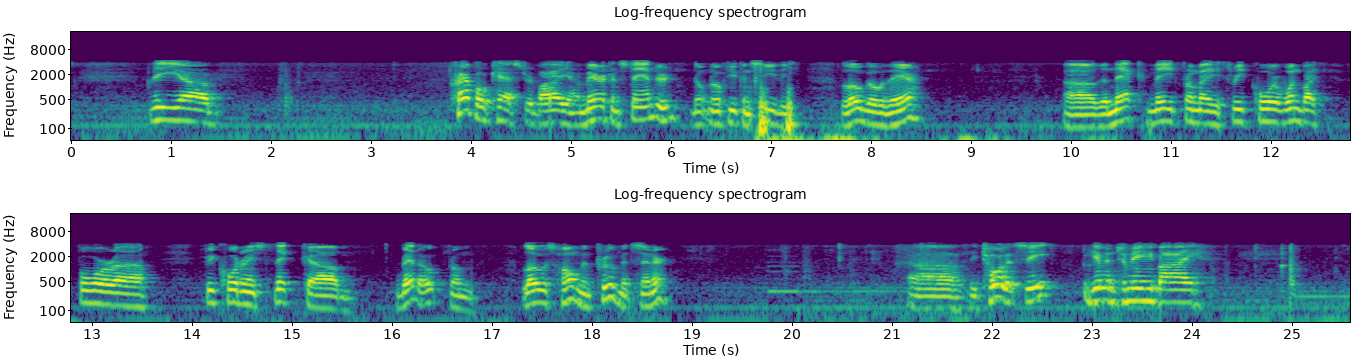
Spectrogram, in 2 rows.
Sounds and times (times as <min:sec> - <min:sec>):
Speech: 0:00.8 - 0:01.6, 0:03.8 - 0:08.6, 0:09.9 - 0:18.9, 0:21.2 - 0:24.3.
